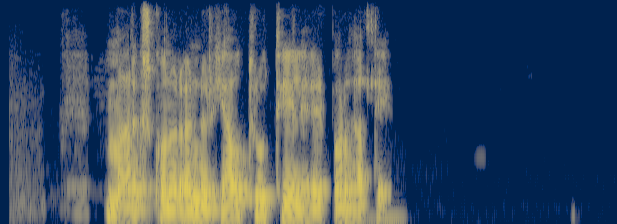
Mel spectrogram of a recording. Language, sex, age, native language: Icelandic, male, 30-39, Icelandic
